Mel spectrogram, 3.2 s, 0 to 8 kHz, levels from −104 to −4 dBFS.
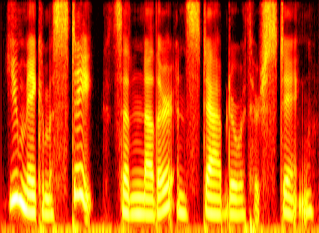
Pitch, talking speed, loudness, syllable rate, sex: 195 Hz, 225 wpm, -19 LUFS, 6.0 syllables/s, female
